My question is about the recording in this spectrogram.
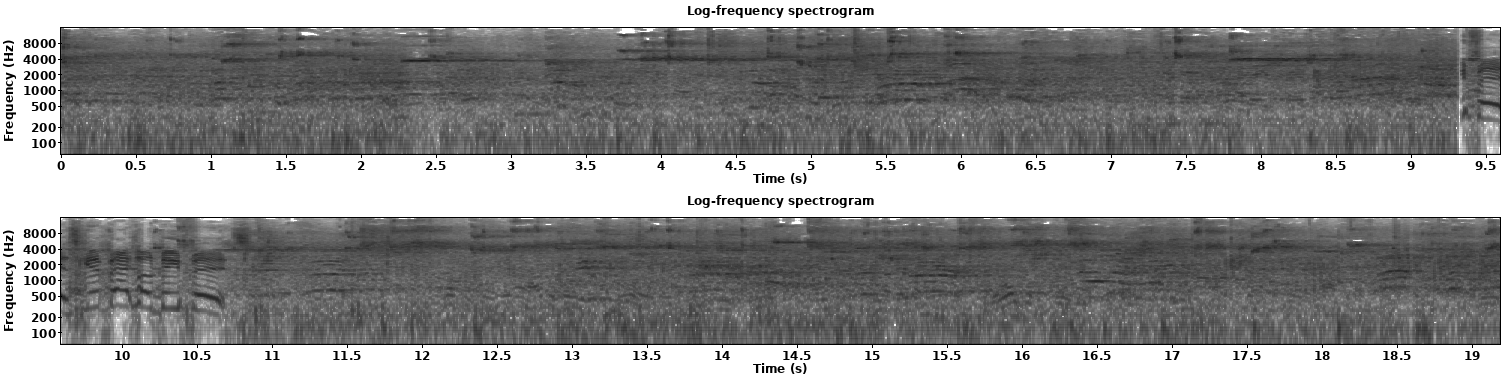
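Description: Basketball game sound echoing in a large gym: crowd and player voices over a basketball being dribbled and sneakers squeaking on the hardwood court. About halfway through, a brief warbling, gliding sound cuts in for about a second.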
